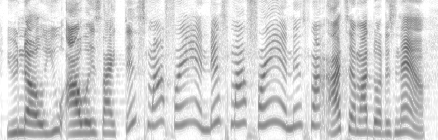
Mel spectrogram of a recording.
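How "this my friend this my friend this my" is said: high-pitched singling out of friends; high little-girl voice, lightly mocking; imitated eager child. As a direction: mimic a daughter's repeated claim. Mimics her young daughters about friends.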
